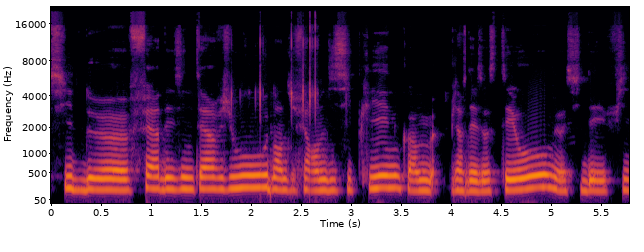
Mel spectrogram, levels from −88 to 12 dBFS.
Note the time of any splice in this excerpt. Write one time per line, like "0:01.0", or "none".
0:02.2
0:04.1

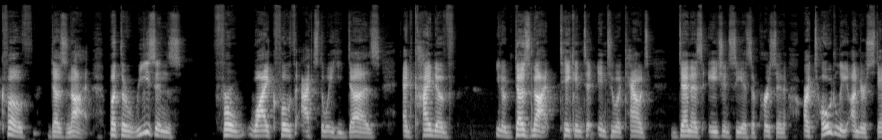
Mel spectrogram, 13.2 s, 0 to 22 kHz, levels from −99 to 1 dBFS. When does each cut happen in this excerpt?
none

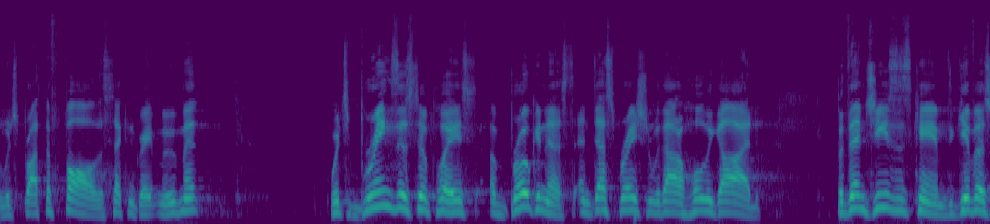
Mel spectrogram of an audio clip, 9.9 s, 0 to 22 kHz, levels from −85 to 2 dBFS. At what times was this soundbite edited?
none

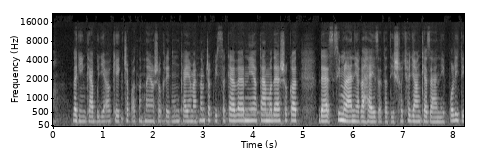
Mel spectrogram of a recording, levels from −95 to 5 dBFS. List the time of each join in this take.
0:02.4
0:06.1

